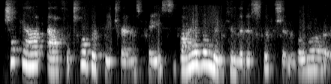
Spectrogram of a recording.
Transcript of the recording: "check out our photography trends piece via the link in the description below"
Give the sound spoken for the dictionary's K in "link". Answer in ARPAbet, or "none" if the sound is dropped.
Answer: K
